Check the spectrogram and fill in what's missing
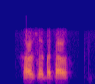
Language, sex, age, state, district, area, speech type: Hindi, male, 60+, Uttar Pradesh, Pratapgarh, rural, conversation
